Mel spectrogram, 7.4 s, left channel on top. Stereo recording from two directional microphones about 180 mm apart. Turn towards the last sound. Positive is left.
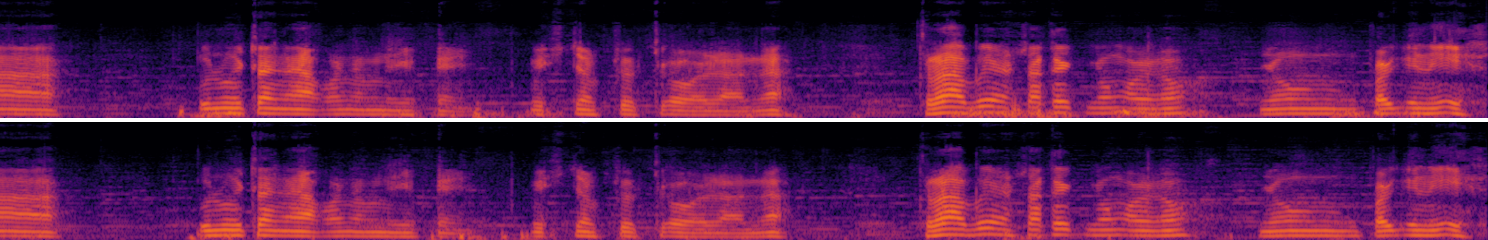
turn(degrees=-5)  # may be behind; listen again after turning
